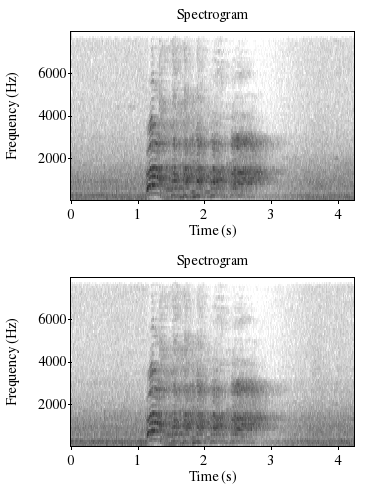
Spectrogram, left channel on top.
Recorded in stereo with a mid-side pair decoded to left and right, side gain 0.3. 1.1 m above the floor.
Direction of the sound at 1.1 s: 45° left.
